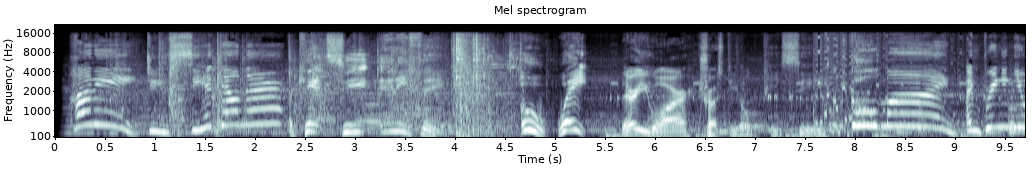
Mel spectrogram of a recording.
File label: computer recycle, radio psa; 2011 psa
